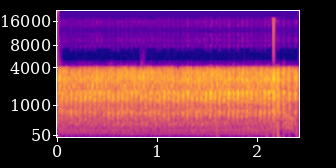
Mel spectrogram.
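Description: A small overtype toy steam engine runs smoothly at close range, a steady, fast mechanical chuffing and rattle that holds at an even level, with a sharp knock just before it ends.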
